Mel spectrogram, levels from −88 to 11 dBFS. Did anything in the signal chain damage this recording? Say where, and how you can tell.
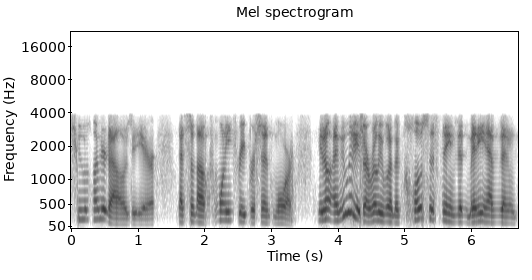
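Yes. LPC-10 vocoder damage, at the codec stage, runs through the whole clip. The speech has a heavy buzzing, mechanical robot quality, with nothing above about 3.8 kHz. Each moment is rebuilt from a small all-pole vocal tract filter driven by either a pulse train or noise, so every stretch comes out wholly voiced or wholly unvoiced. The natural voice detail is replaced by synthetic buzz and hiss. That points to a very low bitrate of around 2.4 kbit/s.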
